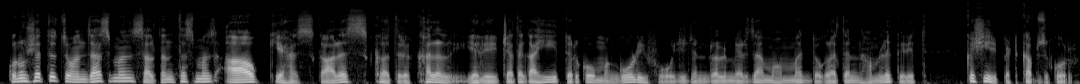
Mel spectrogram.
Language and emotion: Kashmiri, neutral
